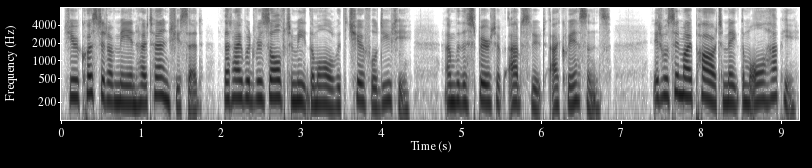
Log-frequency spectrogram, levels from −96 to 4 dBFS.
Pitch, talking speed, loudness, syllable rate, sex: 200 Hz, 240 wpm, -17 LUFS, 6.5 syllables/s, female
